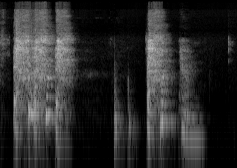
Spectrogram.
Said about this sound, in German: Und Entschuldigung, jetzt muss ich mal kurz husten.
